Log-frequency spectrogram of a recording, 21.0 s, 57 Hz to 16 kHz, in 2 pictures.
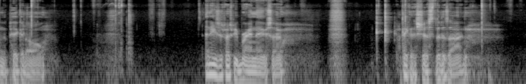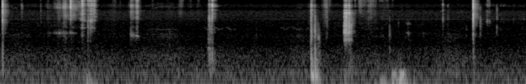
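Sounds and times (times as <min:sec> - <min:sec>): faint clicks of lock parts: 0:01.4 - 0:02.8, 0:07.5 - 0:08.0, 0:10.5 - 0:10.8, 0:11.7 - 0:12.5, 0:19.2 - 0:20.6.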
